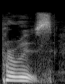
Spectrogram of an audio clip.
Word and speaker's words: peruse: 그다음에 책을 열심히 읽는 거 숙독하다를 발음하면 peruse. 이때는 use라고 발음하지 않고요. ruse라고 했습니다. peruse 명상 이렇게 되고 자, abuse는 잘못하는 건데 그것을 깨닫게 하면 소리 내시면 disabuse 이렇게 되겠네요.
